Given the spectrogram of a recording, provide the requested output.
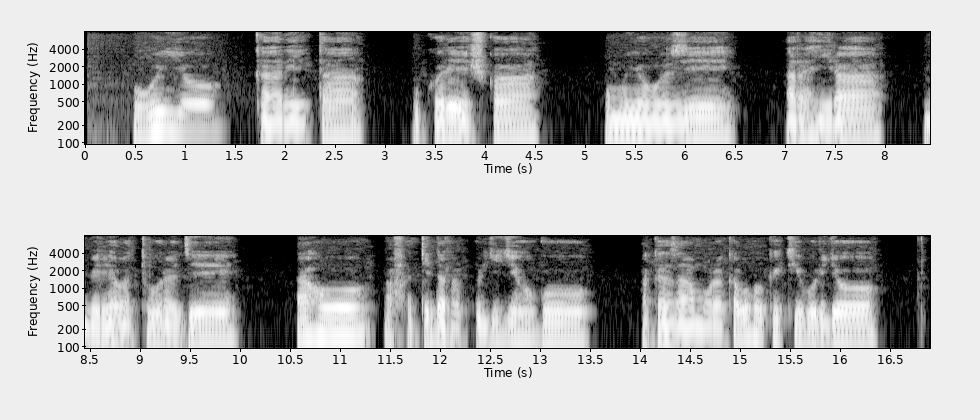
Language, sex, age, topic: Kinyarwanda, male, 18-24, government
